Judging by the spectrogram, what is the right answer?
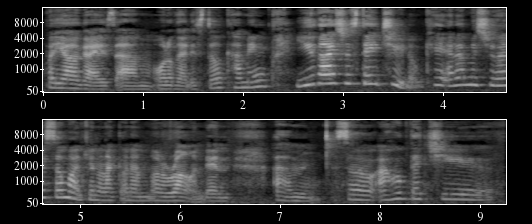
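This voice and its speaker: A woman's voice: medium pitch, big pitch swings, moderate pace, a little hiss or hum. Chatty young woman vlogging to camera. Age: 20s. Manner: chatty, playful, laughs and sings snippets. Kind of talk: casual chat to camera.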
